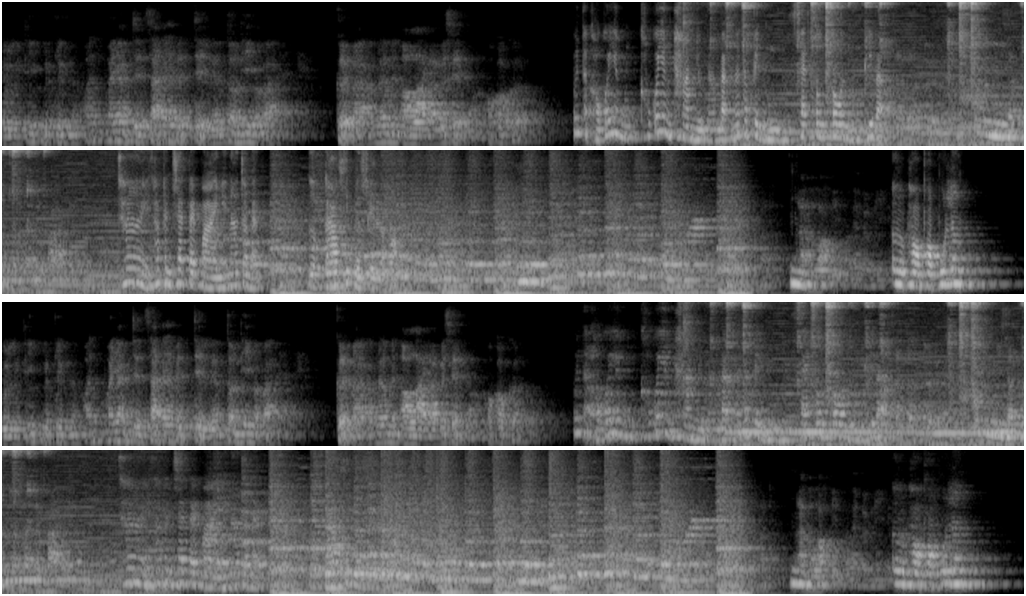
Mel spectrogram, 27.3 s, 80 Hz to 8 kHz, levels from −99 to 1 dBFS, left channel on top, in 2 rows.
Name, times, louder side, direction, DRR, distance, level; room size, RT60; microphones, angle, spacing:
voice 1, 0.0-3.8 4.5-6.9 7.7-8.1 11.7-15.5 18.0-18.3 19.4-23.9 24.2-25.6, right 1 dB, 40° right, -4 dB, 0.7 m, -45 dB
voice 2, 7.6-11.8 13.1-13.5 15.2-17.1 17.7-18.9 20.5-20.9 24.1-24.4 25.5-26.4, left 4 dB, 90° left, 7 dB, 0.3 m, -35 dB
sound 1, 9.0-11.8 12.5-13.1 13.4-14.2, left 3 dB, 20° left, 0.6 m, -36 dB
sound 2, 9.3-15.8, right 5 dB, 35° left, 1.0 m, -42 dB
sound 3, 16.3-23.5, right 2 dB, 70° right, 0.4 m, -35 dB
3.0 x 2.4 x 2.8 m, 1.1 s
head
